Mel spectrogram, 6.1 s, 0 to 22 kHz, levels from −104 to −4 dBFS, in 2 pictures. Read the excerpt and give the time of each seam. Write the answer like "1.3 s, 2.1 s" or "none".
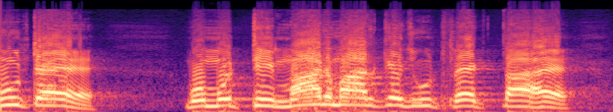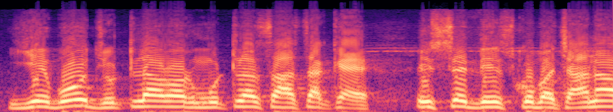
none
